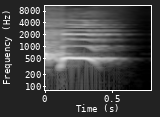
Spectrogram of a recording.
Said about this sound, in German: Gesundheit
